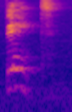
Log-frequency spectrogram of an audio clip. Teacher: it's just the tip of your tongue on your alveolar ridge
